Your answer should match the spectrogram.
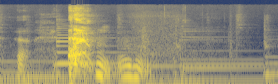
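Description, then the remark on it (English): A harsh cough bursts out from someone who choked up, followed by a few strained, throaty hacks and gasps as they clear their throat, over a faint steady background hum. “Got choked up and coughed myself a lung.”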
